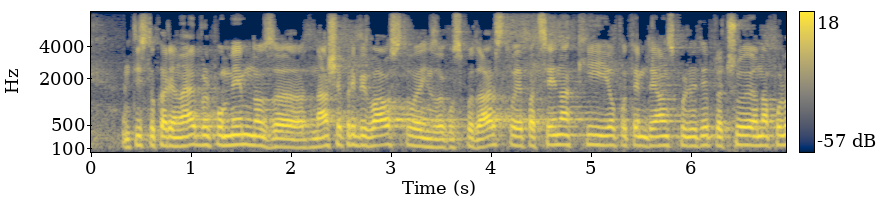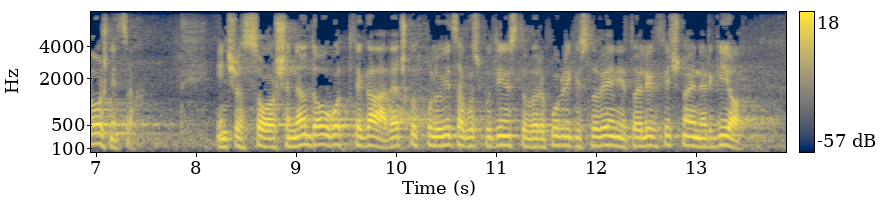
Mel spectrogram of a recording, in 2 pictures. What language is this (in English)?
Slovenian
